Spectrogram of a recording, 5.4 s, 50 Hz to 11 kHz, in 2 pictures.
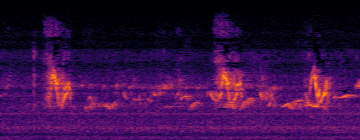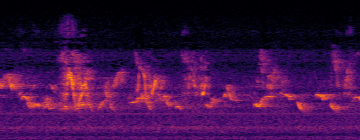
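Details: Bald eagles on the Decorah nest, 18 May 2012 at about 7:45 pm, in a tug of war and play session; dense, shrill twittering chirps tumbling one after another, nearly unbroken, over light background noise.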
